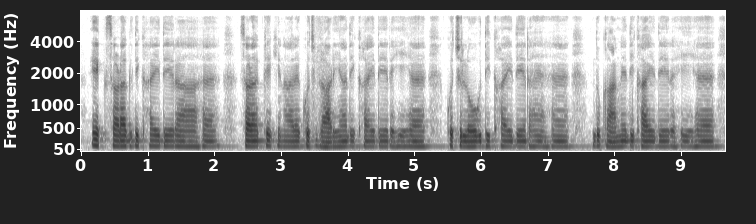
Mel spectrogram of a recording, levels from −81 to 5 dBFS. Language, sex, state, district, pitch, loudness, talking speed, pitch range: Hindi, male, Goa, North and South Goa, 110 Hz, -21 LUFS, 160 wpm, 110-115 Hz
